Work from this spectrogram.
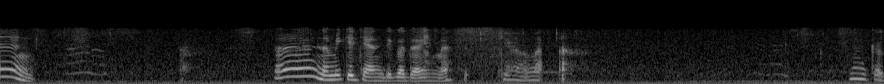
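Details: Cat talking to itself. A quick run of wavering, bending meows and squeaky chirps strung closely together, with quieter gaps before and after.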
